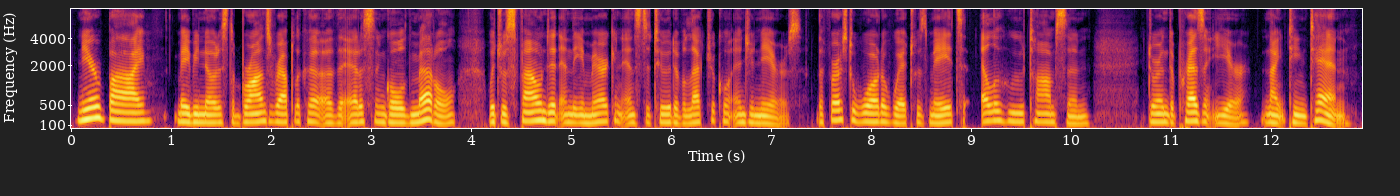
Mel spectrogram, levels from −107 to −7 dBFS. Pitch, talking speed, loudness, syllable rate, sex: 155 Hz, 180 wpm, -19 LUFS, 5.9 syllables/s, female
